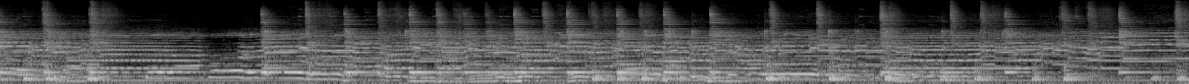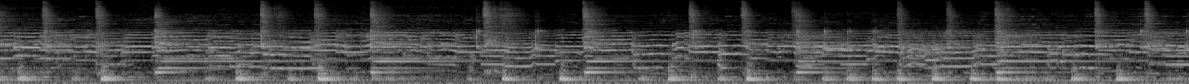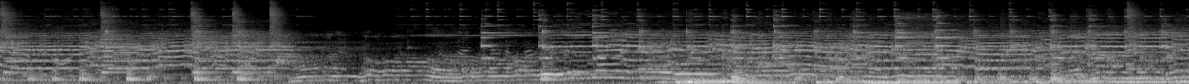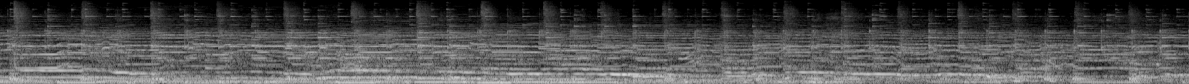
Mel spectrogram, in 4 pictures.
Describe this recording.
Hakka Culture Traditional Ceremony, Binaural recordings, Sony PCM D50 + Soundman OKM II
